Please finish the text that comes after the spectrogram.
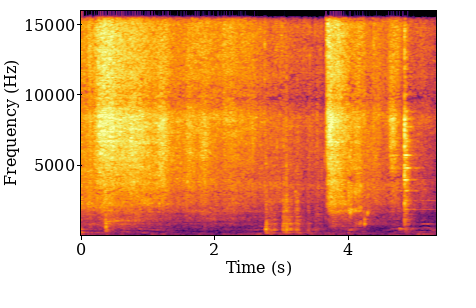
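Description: Water goes into a pan of vegetables fried with salt, turmeric and spices, setting off a close hiss and sizzle broken by a few scraping stirs.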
